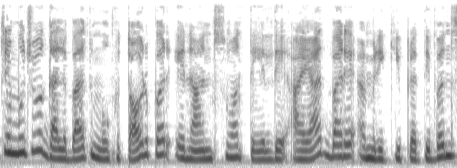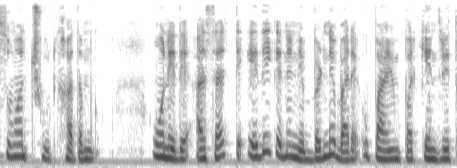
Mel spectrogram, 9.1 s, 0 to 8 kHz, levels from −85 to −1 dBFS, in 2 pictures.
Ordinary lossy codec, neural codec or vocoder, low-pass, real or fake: none; none; 7.2 kHz; real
